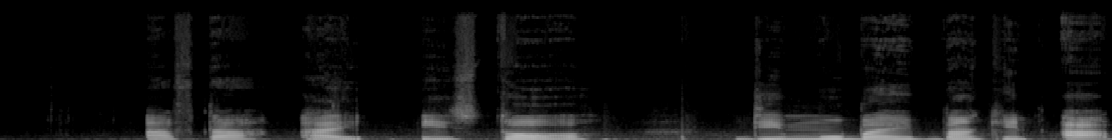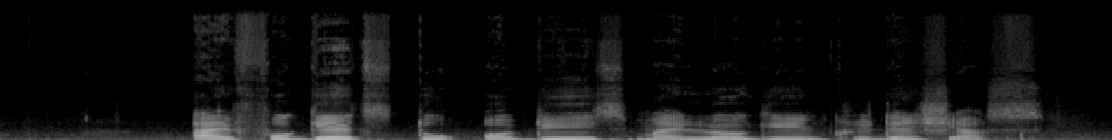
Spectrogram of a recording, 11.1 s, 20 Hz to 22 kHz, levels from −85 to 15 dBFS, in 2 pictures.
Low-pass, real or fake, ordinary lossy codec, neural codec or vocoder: 19.8 kHz; real; none; none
